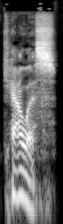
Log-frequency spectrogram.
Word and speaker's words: Calais: No, we did the Main Street crossing from St. Stephen to Calais, although I believe they actually pronounce it callous.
